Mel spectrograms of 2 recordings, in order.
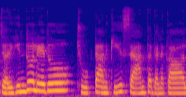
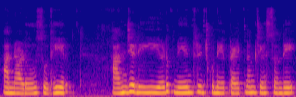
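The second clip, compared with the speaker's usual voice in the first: plain reading voice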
